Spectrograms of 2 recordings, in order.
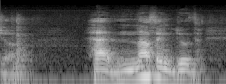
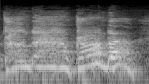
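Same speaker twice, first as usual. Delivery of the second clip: much higher, drawn-up voice; imitated soothing plea; 12 semitones higher, slower than usual. Christ tries to settle the yelling dreamer, high imitated plea.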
